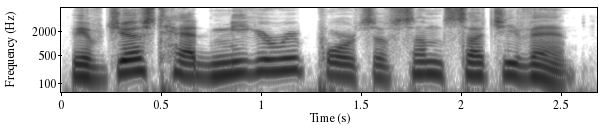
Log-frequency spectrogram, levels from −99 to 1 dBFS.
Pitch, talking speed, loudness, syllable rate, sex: 165 Hz, 225 wpm, -18 LUFS, 5.2 syllables/s, male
